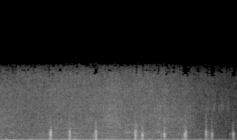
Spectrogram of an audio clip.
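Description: Chickens on a small farm in rural Vietnam, raised as food for the family, cluck in a steady, irregular series of short, sharp calls over a low rumbling farmyard background, clear, with no one speaking.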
